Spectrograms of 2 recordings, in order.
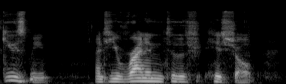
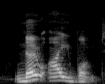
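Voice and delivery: crossly snapped-back, raised voice; 4 semitones higher, 6 dB louder than usual. The barber answers the engine that crashed through his door; cross. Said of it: "said the barber crossly".

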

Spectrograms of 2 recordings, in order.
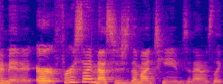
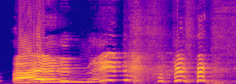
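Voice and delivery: play-acted, very high, very loud, tearful choked-up cry; 10 semitones higher, 8 dB louder than usual. Retelling a phone call to give two weeks' notice: imitating choking up. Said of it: "I started choking up and I was like".

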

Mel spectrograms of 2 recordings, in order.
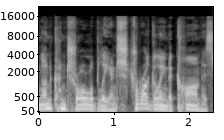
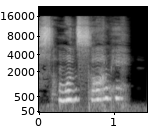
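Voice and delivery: horrified whisper, pitched very high. He swallows down the lump in his throat, then gives a horrified whisper. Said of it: "he whispered in horror".

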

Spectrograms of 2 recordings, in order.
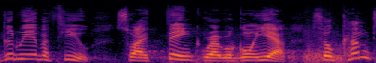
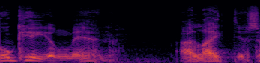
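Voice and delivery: gravelly put-on male voice, lower, quieter; 8 semitones lower, 10 dB quieter than usual. Speaker quoting a man who had been pushing him, imitating a gravelly man. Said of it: "he was still gravelly".

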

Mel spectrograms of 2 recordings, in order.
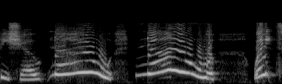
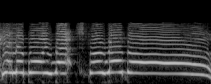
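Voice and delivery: high, drawn-out shriek, "forever" stretched long; 8 semitones higher, 4 dB louder than usual. A boy being dragged off stage by security guards, shrieked. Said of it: "Shrieked Henry as he was dragged off".

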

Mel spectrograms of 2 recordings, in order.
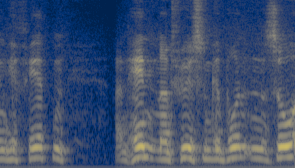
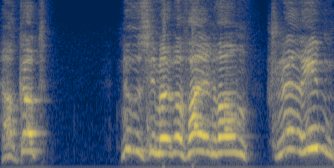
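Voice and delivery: high, very loud, urgent, alarmed shout; 7 semitones higher, 13 dB louder than usual. Frank, after Old Shatterhand's shout ends in a gurgle, calling out. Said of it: "rief Frank".

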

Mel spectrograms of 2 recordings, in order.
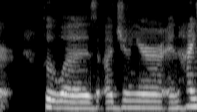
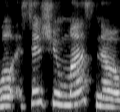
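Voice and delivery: mock, snippy, pitched-up attitude; 6 semitones higher than usual. Retelling a reply to a school office worker who kept asking: imitating own past attitude. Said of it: "with an attitude".

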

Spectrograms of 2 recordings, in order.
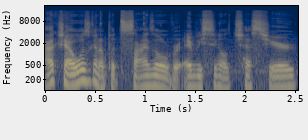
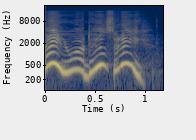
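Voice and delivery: very high, loud, shrill, booming cartoon squeak; 9 dB louder than usual. Repeating your own question to viewers and wondering why it sounded that way, Mickey Mouse voice. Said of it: "Freaking Mickey Mouse up in here".

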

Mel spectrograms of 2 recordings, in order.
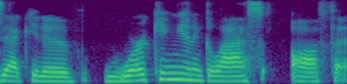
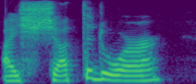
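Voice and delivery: ordinary talk

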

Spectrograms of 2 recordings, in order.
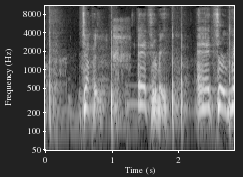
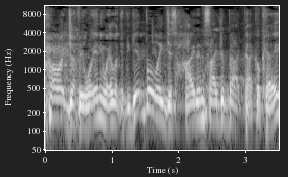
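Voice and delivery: ordinary delivery

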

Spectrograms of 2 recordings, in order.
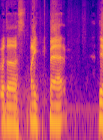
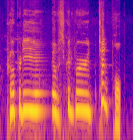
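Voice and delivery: raised pitch, cartoon-style voice; 7 semitones higher than usual. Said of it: "a spot-on Patrick if I said the line".

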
